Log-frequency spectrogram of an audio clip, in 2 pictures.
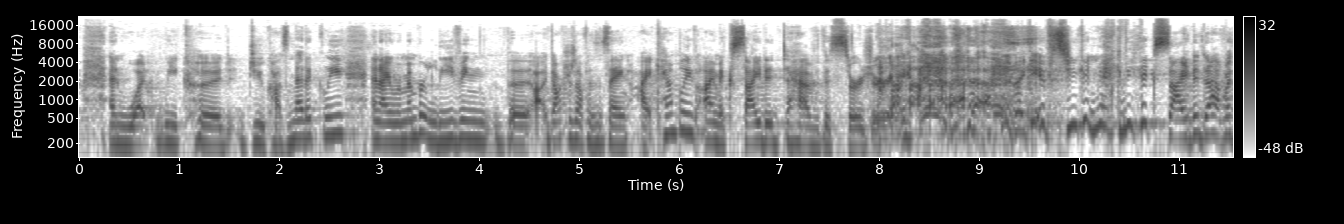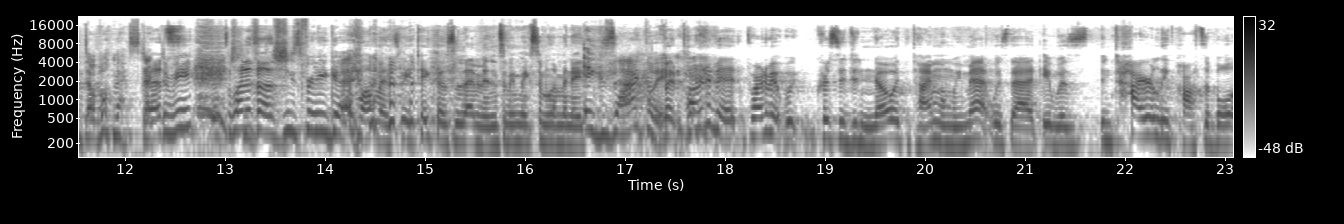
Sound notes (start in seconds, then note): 8.0 laughs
